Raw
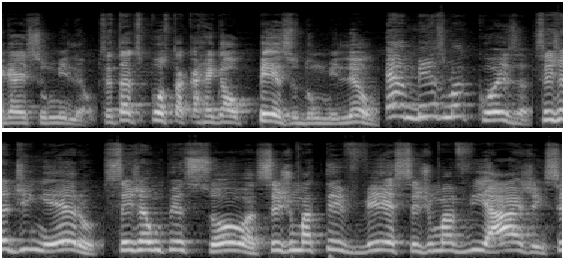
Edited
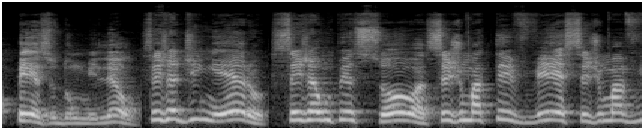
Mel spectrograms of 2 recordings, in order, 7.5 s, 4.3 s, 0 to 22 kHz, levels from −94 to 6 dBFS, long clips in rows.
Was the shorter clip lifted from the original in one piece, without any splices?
no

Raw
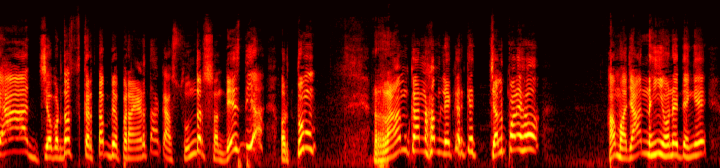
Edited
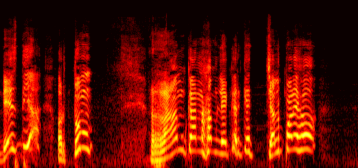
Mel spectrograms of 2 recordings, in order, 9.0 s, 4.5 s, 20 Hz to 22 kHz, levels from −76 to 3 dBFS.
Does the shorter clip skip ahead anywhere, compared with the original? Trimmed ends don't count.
no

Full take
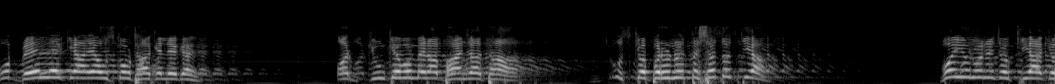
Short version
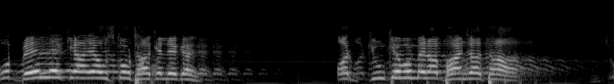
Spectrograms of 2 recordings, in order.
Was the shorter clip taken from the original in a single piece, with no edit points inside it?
yes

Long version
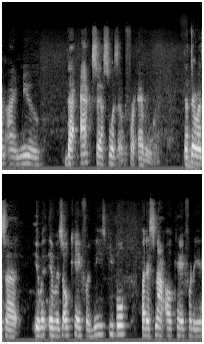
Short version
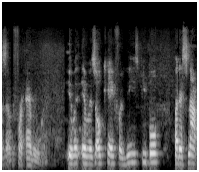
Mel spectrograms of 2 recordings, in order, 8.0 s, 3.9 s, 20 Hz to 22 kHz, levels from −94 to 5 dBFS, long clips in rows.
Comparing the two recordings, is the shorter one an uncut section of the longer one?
no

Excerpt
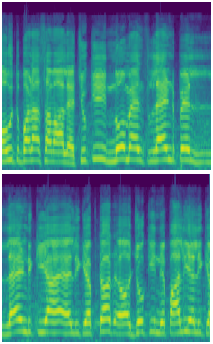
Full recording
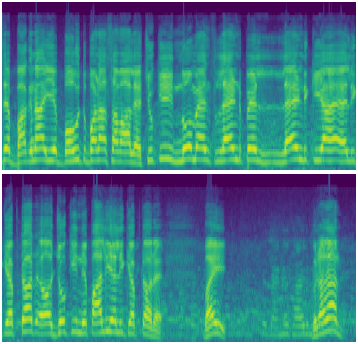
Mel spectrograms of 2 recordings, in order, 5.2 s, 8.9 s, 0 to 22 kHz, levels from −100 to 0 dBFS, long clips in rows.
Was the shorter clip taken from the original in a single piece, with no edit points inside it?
yes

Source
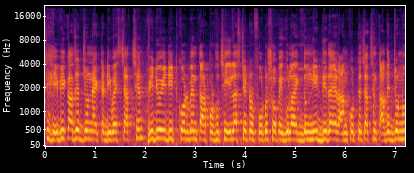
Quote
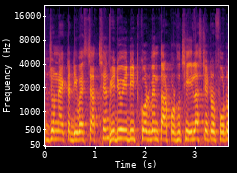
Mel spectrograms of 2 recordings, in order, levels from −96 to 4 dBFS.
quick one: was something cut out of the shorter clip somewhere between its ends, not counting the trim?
yes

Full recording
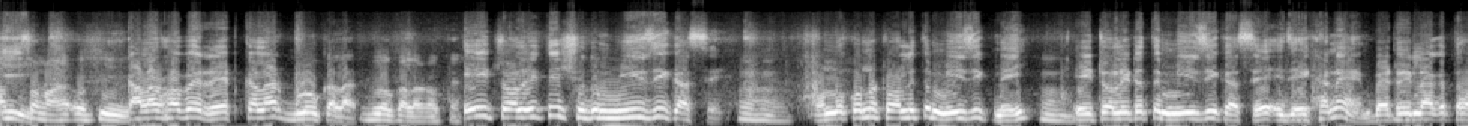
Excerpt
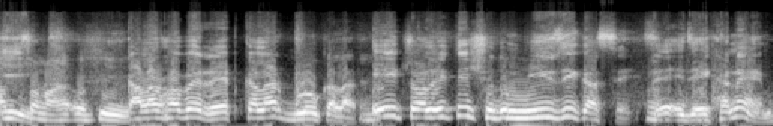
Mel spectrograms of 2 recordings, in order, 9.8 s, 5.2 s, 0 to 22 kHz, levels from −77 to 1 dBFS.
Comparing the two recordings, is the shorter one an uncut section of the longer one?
no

